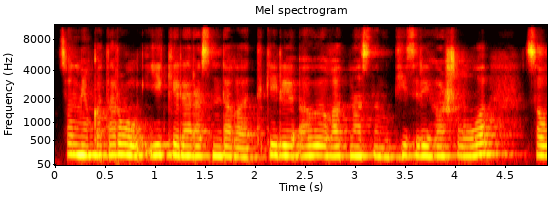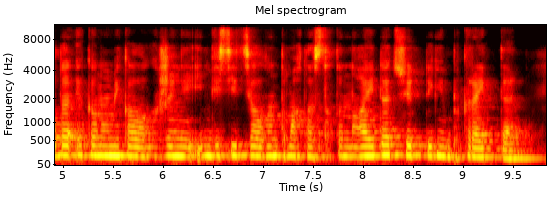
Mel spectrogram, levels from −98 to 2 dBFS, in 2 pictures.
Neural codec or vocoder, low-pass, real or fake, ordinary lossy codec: codec, 24 kHz, 3.1 kbps, DualCodec; 9.9 kHz; fake; none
